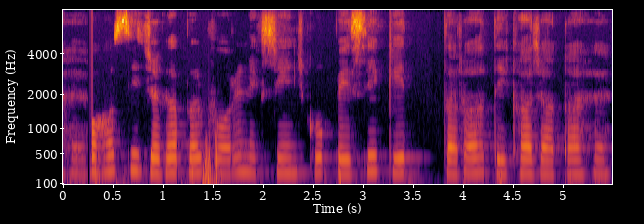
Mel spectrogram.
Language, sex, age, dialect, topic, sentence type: Hindi, female, 25-30, Hindustani Malvi Khadi Boli, banking, statement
